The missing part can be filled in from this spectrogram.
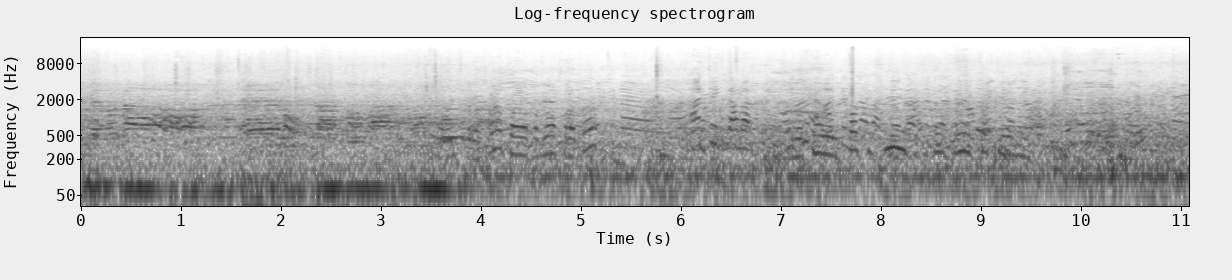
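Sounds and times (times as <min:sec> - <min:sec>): low rumble: 0:00.0 - 0:04.3.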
